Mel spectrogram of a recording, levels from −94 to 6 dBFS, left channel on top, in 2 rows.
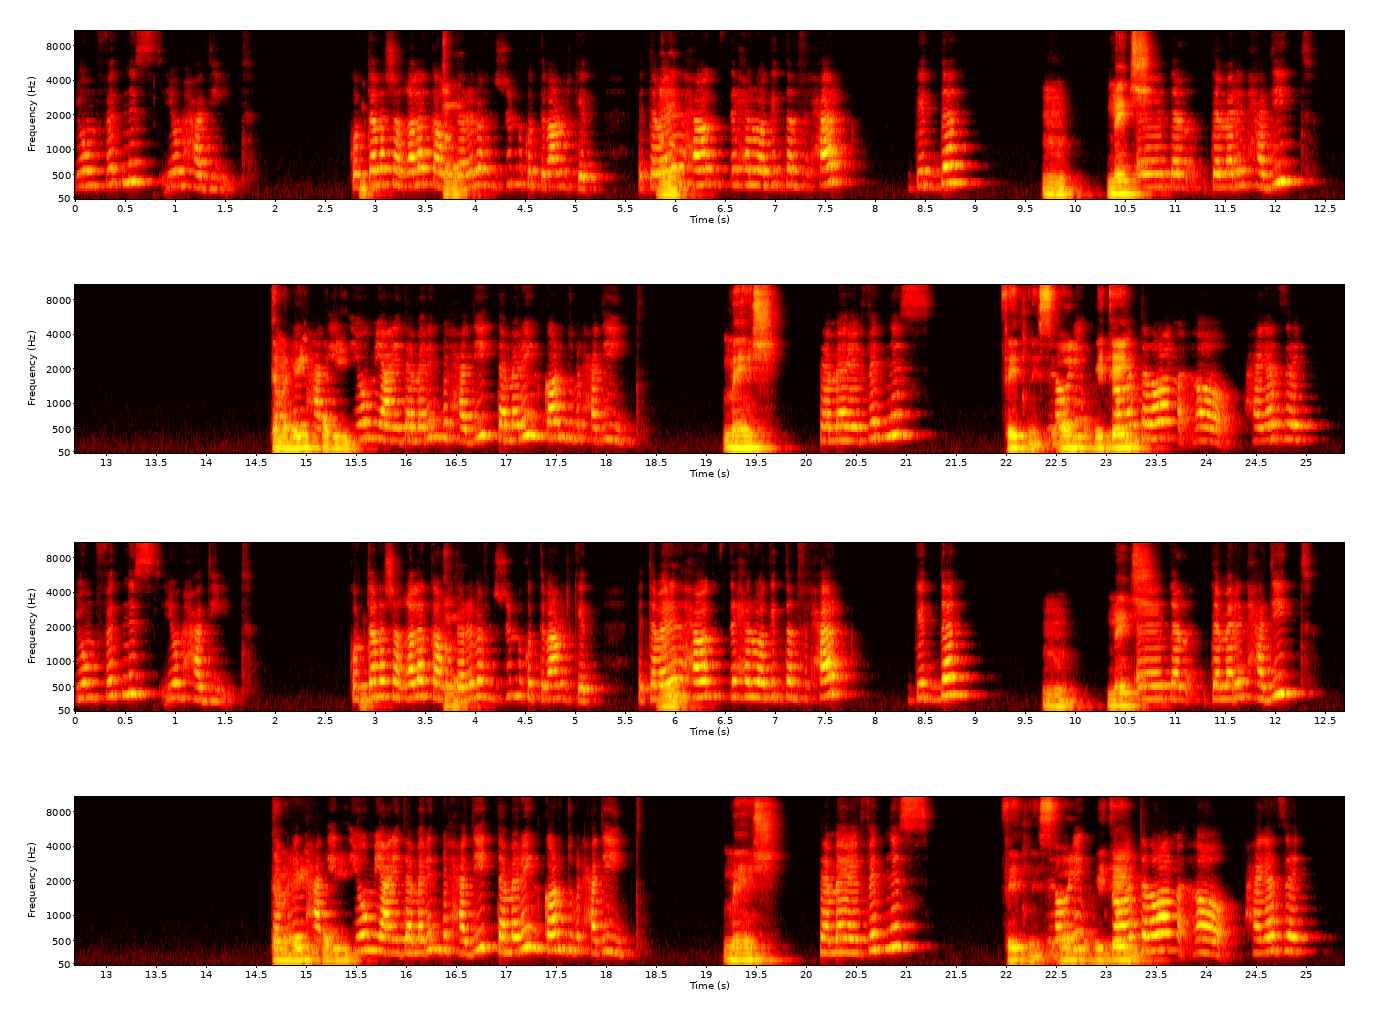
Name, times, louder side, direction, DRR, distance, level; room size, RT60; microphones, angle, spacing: voice 1, 0.0-1.5 2.8-5.2 5.7-7.7 8.4-8.9 10.6-12.2 14.7-18.2 20.1-21.0 22.4-24.9, right 2 dB, 60° right, 0.8 m, -28 dB
voice 2, 9.7-10.0 10.3-10.7 14.7-15.5 19.2-19.7 22.0-23.3, left 4 dB, 65° left, 0.4 m, -24 dB
4.8 x 2.5 x 4.2 m
head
